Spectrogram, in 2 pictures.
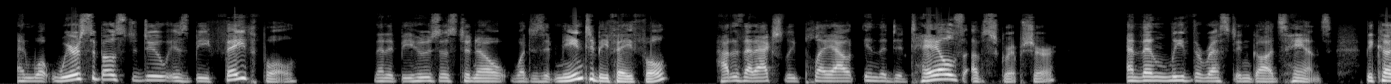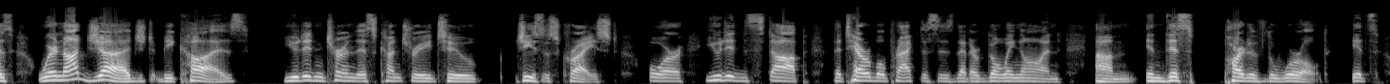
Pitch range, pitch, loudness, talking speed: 145-175 Hz, 155 Hz, -15 LUFS, 155 wpm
